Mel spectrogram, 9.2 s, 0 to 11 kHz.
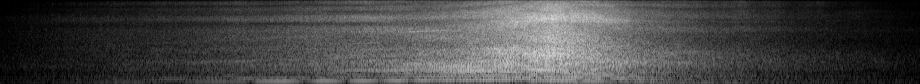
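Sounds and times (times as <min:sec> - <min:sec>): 
car passing by: 0:00.8 - 0:08.0.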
